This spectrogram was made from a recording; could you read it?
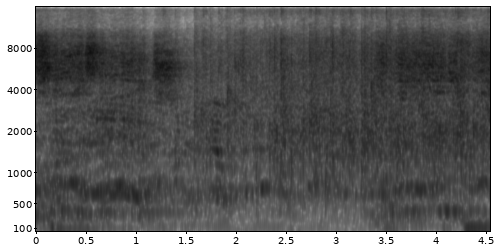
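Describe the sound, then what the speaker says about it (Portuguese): Church congregation applauding the Lord during an evening worship service, sustained clapping from a crowd with shouts and babble mixed in, under background music. "abre a boca e glorifique e aplauda o Senhor nessa noite"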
